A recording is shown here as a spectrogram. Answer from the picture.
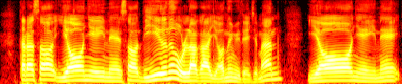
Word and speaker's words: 연예인: 자, 그 우리 대한민국 5천만 인구를 기준으로 한다면 가장 못하는 발음 중에 제 생각에는 연예인. 연예인이라고 제대로 발음하는 분이 별로 없어요. TV에 우리가 몸통 연예인들 나오잖아요. 그런데 연예인이라고 많이 하죠. 연예인. 절대 안 되고요.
